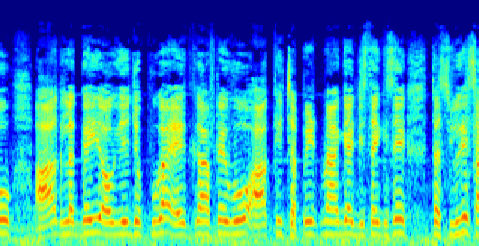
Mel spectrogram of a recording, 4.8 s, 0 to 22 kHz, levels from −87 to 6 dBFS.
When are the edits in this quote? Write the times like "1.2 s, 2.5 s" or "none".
none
